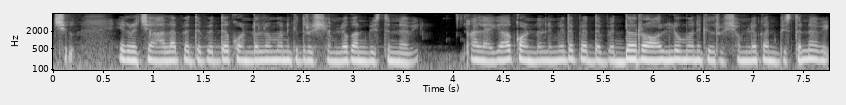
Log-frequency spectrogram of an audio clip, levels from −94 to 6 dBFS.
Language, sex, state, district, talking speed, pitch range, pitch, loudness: Telugu, female, Andhra Pradesh, Chittoor, 145 wpm, 195-210 Hz, 200 Hz, -14 LUFS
